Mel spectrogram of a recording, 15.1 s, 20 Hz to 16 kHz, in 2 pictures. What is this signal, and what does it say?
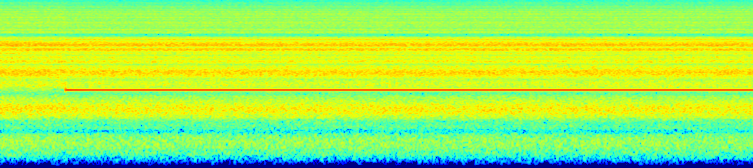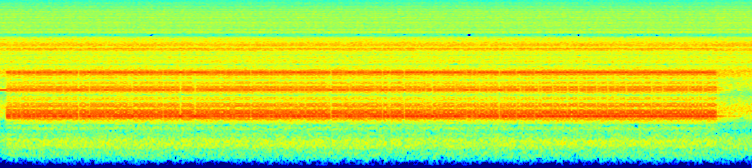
Cassette data (Kansas City type), 300 baud, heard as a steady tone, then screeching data, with tape hiss.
